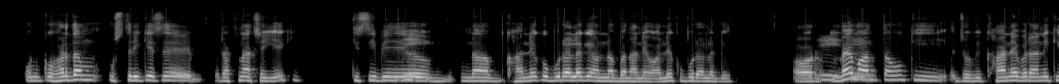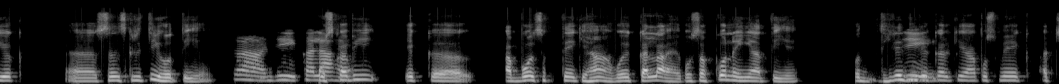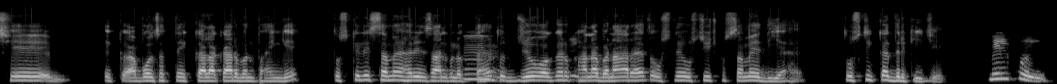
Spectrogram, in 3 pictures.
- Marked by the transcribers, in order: distorted speech; tapping; mechanical hum
- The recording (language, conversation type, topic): Hindi, unstructured, क्या आपको लगता है कि साथ में खाना बनाना परिवार को जोड़ता है?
